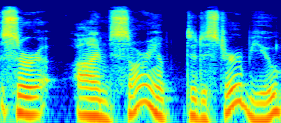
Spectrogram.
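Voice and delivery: somewhat hesitant. A narrator reads a young man addressing the narrator from behind, somewhat hesitant. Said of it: "the young man said somewhat hesitantly".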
